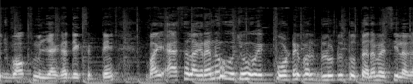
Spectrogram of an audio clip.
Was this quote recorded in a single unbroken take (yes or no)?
yes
